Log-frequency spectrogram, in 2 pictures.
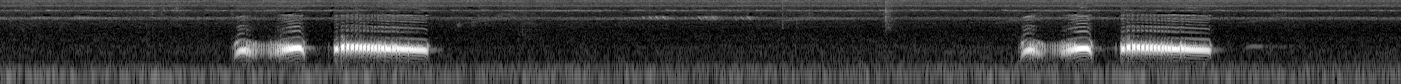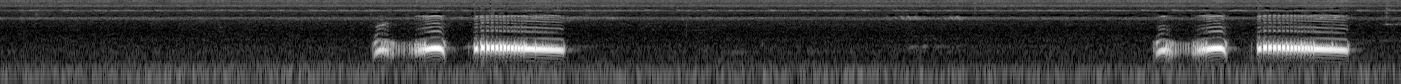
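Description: Spotted dove cooing: four calls about four seconds apart, each a quick pair of short notes followed by a longer coo.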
